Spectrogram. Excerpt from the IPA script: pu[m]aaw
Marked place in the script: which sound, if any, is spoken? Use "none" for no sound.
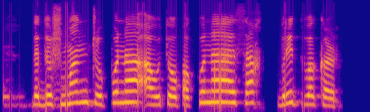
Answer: n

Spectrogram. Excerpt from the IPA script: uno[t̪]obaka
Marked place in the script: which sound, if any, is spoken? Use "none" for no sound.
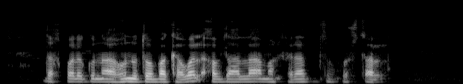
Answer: t̪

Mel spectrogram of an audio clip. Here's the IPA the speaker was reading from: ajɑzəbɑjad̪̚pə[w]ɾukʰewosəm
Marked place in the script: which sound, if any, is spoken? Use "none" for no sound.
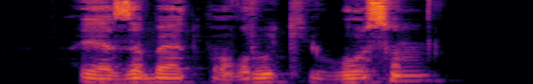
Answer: ɣ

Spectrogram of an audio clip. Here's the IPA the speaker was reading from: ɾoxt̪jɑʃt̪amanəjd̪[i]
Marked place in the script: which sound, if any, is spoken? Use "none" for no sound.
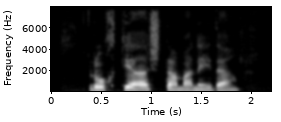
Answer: a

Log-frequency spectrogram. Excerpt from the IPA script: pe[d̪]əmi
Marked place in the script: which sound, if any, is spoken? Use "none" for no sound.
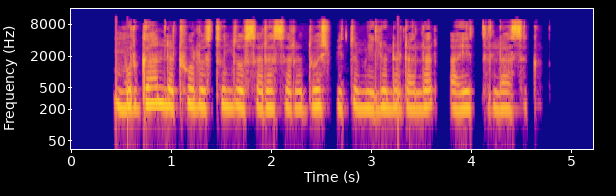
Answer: t̪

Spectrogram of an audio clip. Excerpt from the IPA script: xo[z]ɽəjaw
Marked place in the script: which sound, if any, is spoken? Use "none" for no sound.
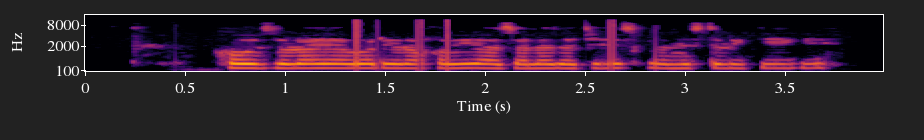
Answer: z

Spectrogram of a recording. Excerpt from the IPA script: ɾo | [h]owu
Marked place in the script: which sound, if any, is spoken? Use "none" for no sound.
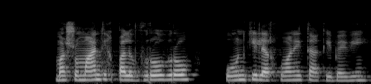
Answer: x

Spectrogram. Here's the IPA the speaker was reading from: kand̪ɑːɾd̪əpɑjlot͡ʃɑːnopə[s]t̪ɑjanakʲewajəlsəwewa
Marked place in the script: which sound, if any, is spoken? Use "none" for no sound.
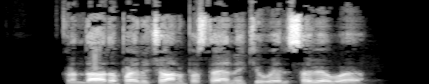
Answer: s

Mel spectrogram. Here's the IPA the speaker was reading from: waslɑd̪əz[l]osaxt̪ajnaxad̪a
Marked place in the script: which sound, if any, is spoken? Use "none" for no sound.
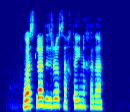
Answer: ɽ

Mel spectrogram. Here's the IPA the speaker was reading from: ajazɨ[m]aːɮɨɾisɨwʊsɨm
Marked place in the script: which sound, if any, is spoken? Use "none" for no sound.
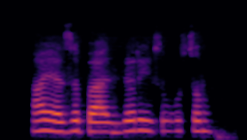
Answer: b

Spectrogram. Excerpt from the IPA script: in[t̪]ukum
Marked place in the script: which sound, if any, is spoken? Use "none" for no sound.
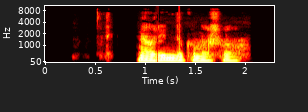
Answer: d̪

